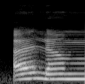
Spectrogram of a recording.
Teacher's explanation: لام کے اوپر زبر کی حرکت ہے، 1 کاؤنٹ پڑھیں گے۔ میم ساکن ہے، لام کو میم کے ساتھ ملائیں گے۔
